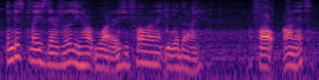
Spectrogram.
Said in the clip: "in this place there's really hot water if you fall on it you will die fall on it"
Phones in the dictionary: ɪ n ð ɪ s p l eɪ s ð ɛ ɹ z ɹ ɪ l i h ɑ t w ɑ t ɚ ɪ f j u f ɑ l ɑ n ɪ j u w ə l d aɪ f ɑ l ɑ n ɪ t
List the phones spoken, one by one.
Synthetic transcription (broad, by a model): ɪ n ð ɪ s p l eɪ s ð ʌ ɹ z l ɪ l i h ɑ t w ɑ t ɚ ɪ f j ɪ f ɑ l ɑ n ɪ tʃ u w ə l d aɪ f ɑ l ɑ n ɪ t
